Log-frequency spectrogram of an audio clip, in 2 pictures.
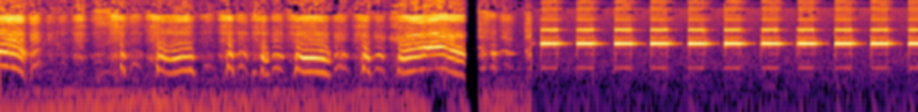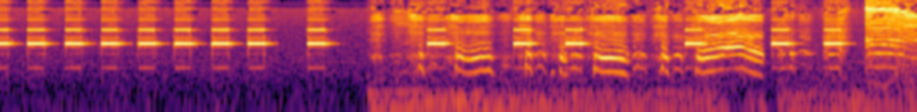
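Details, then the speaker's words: Simulated audio cue for procedural training: a fast, repeating cardiac telemetry beep sounds alone, then continues over loud infant crying, mimicking a tachycardia alarm. "I'm a father, so I know that the sound of a crying baby gets my heart rate up. How about a crying baby and alarming telemetry?"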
